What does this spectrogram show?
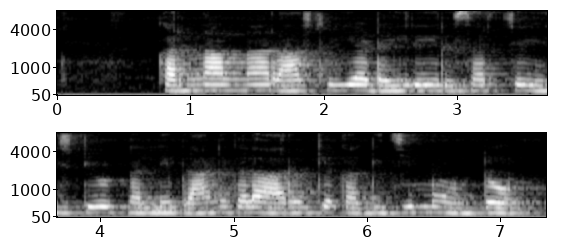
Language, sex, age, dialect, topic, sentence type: Kannada, female, 41-45, Coastal/Dakshin, agriculture, statement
